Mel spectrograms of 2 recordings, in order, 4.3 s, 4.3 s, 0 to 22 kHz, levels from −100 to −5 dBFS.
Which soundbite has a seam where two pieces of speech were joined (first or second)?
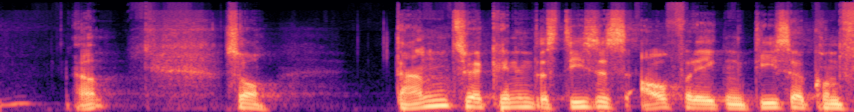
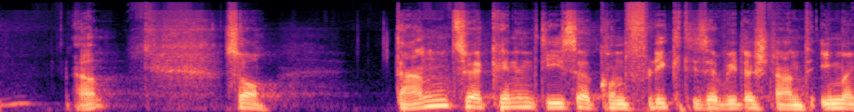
second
